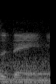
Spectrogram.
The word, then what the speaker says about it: Zidane: Oh, and just for clarification, it's pronounced Zidane, you sheep.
